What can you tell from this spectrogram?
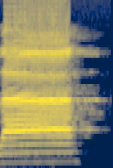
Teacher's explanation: kalau suaranya datar betul kalau naik agak salah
